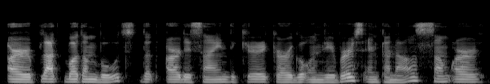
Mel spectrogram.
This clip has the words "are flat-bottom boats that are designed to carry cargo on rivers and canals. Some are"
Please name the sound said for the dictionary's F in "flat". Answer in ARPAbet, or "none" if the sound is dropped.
P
